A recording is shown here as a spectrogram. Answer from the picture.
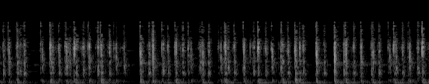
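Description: Computer keyboard typing sound effect: a rapid run of key clicks with a brief break about a second and a half in, matched to on-screen text being typed out letter by letter.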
